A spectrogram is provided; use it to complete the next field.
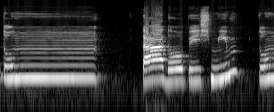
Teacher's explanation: جب تنوین کے بعد میم مشدد آ جائے تو وہاں ہم کیا کریں گے، ادغام مع الغنہ کریں گے، ٹھیک ہے، یعنی کہ ہم یہاں تنوین کو میم کے ساتھ ملا کر غنہ کر کے پڑھیں گے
